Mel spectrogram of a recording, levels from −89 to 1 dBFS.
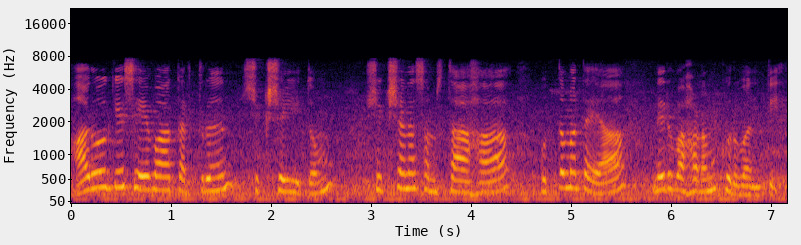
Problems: constant background noise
